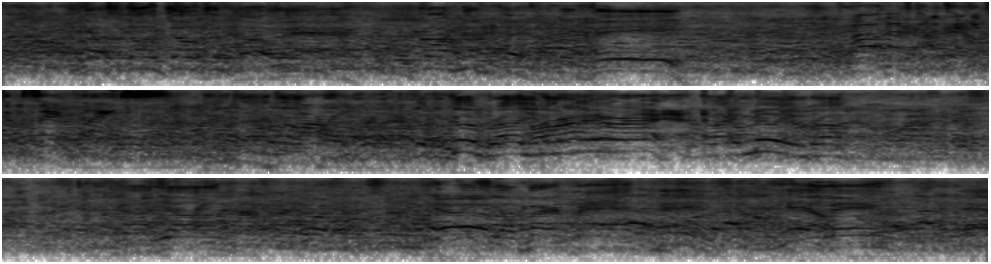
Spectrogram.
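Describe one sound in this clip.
A crowd of men and women chatters all around, close by.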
